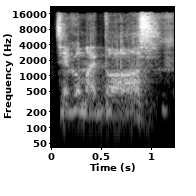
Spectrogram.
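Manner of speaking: low, loud, slow put-on voice; hammed-up low croak, drawn out; joke voice. Clowning for friends after the steroid joke, silly put-on voice.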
